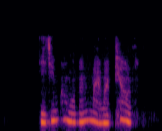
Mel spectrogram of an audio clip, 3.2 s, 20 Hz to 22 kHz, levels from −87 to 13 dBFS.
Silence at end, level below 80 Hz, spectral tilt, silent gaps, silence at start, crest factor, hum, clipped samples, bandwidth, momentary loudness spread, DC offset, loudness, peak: 0.6 s; -74 dBFS; -5 dB/octave; none; 0.8 s; 14 dB; none; under 0.1%; 8.2 kHz; 3 LU; under 0.1%; -32 LUFS; -18 dBFS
